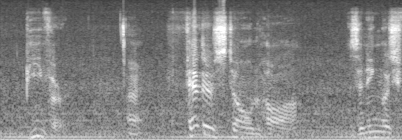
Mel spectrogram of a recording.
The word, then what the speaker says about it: Belvoir: a famous Farm in Old estate and it's pronounced Beaver Featherstone Hall is an English family it's fanore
